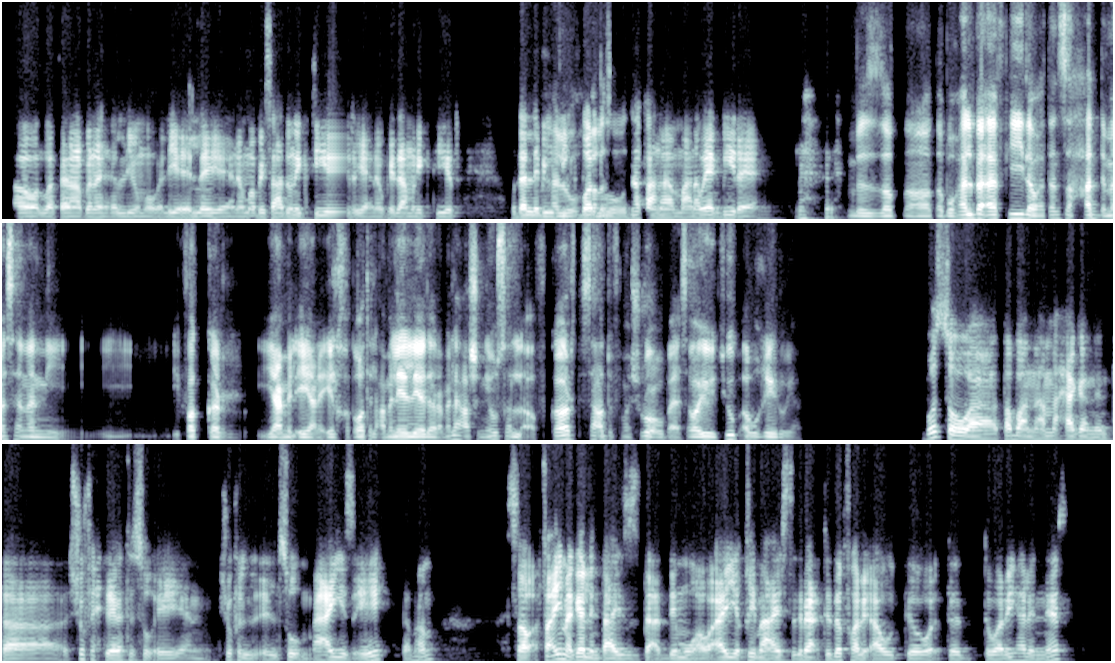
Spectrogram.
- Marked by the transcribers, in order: chuckle; tapping
- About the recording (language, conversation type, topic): Arabic, podcast, إيه اللي بيحرّك خيالك أول ما تبتدي مشروع جديد؟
